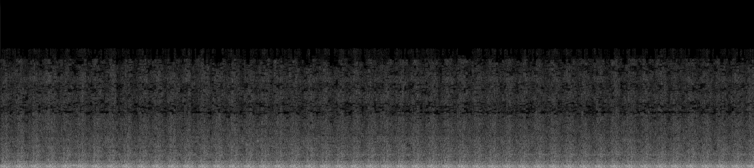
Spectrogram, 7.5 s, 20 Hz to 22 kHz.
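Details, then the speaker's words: GEDTECH GLL71200WH 7 kg 1400 rpm front-loading washing machine, under three months old, shaking heavily: fast, even hammering thumps in spin, abnormal banging, cause unknown; machine also shows E2 error and won't spin at cycle end. "C'est pas normal que ça se secoue comme ça. C'est. Ça fait du bruit encore."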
